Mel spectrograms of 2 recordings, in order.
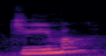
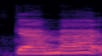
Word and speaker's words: Gemma: Gema? Is this Gema? No. Is it Gemma? It's Gemma. Yeah, I've had Gemma as well.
